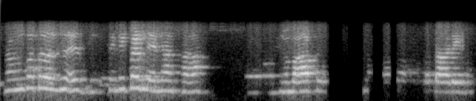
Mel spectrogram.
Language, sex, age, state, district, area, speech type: Urdu, female, 18-30, Bihar, Saharsa, rural, conversation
